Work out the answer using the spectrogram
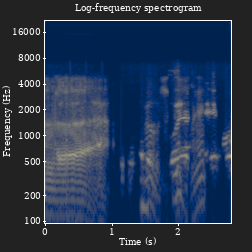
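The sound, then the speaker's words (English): A loud, drawn-out belch of about a second, deep and resonant, then short bursts of speech. “one of the most humongous belches I have ever heard of.”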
